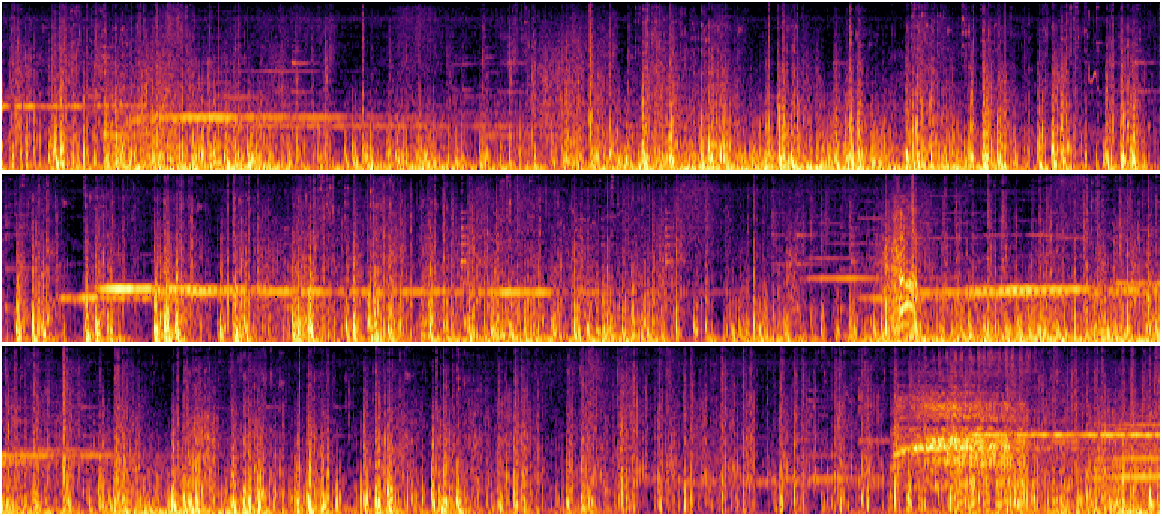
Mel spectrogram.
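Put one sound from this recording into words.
A horse gallops steadily, hooves thudding on a dirt path.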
